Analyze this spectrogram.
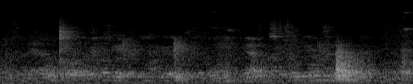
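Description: Pool balls click against each other on a table.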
